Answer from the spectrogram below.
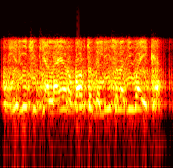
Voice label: mission fly, dialogs italian; War Thunder

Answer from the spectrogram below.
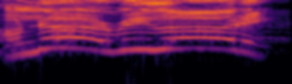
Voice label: inform reloading, battlechatter, English, US

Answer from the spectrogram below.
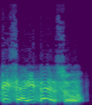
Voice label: bomb failure mood high, speech it; War Thunder

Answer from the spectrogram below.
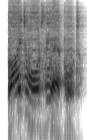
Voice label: tutorial dialogue, english; War Thunder

